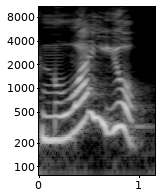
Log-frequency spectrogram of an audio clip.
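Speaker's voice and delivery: "noyo" said nwa-yo, with a wa glide; correct reading. Shown as a demonstration. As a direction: model "noyo" as nwa-yo for children. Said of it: "Les lettres O I font le son wa".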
